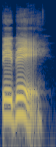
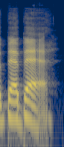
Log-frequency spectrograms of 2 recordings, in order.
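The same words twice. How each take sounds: First: Bebé said the Spain way, with a closed e; Castilian pronunciation. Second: Bebé with the open e of mess; Latin American pronunciation. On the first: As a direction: give bebé the Castilian sound. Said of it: "pronounce that the Castilian way". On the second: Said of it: "it's e as in mess". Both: Shown as a demonstration.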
